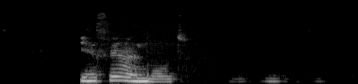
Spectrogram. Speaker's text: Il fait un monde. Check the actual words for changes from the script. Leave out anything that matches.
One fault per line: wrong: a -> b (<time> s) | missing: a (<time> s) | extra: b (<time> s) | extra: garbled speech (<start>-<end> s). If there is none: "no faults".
no faults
